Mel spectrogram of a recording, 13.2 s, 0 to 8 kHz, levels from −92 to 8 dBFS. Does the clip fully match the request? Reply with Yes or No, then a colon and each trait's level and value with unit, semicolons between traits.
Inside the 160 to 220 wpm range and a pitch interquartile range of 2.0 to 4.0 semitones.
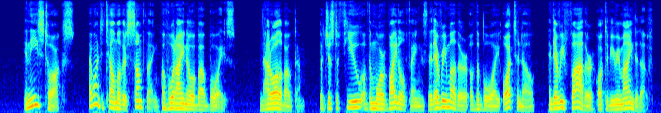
No: fast, 205 wpm; average, 4.7 semitones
